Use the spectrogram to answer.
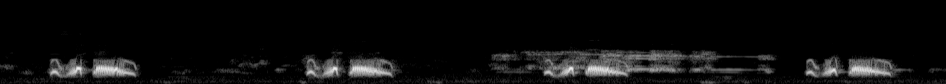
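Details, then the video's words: Spotted dove cooing to lure other doves: four phrases of low, throaty hooting coos, each a couple of short notes and a longer rolling note, repeated roughly every two and a half seconds, with a fainter higher drawn-out call overlapping the third. "cu gáy thúc bổi và gáy gọi cực đỉnh, tiếng chim cu gáy hay và nhạy bổi"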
